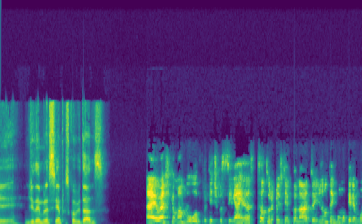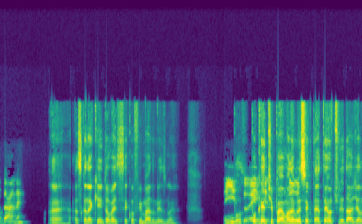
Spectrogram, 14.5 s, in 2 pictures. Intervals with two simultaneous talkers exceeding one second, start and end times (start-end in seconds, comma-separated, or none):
11.9-13.5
